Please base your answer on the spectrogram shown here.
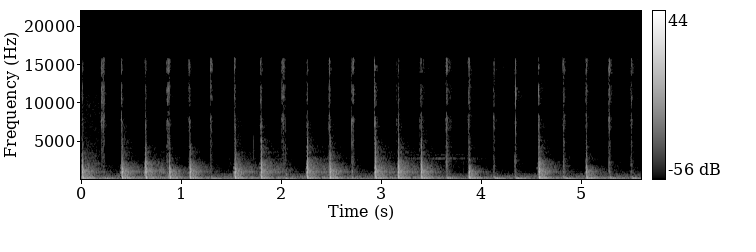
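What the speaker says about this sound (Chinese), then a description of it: "再准备1把大蒜，把它切成片， 再切成末" A knife chops garlic into slices and then minces it on a cutting board: a quick, regular run of sharp, close knocks, about three or four per second, with no talking.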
